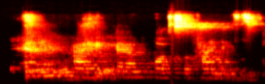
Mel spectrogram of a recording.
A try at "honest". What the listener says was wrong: Bukan honest. Huruf H-nya nggak dibaca. A. Honest.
